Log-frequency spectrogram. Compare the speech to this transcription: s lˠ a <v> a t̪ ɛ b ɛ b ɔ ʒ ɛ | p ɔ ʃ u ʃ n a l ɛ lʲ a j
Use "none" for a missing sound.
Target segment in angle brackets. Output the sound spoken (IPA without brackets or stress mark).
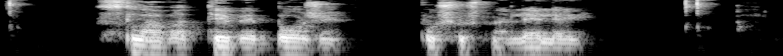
v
